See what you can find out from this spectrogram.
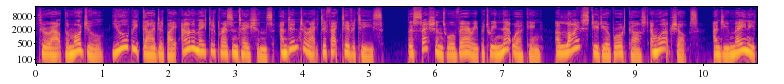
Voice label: english british e learning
